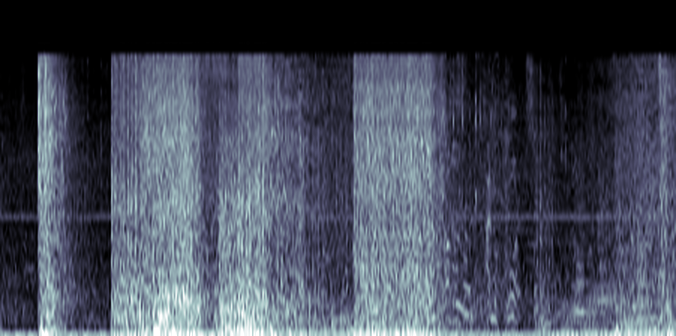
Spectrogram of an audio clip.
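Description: Continuous video game gunfire in Saints Row The Third Remastered, dense bursts of loud rapid shots filling the whole stretch with brief gaps, mixed with other game noise.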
